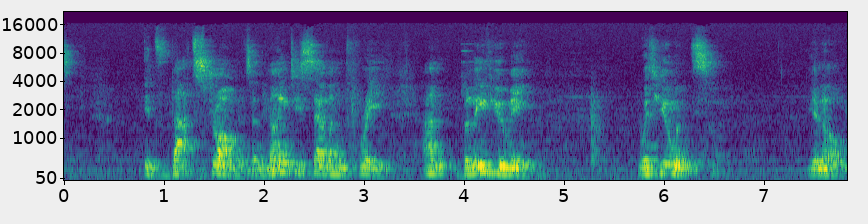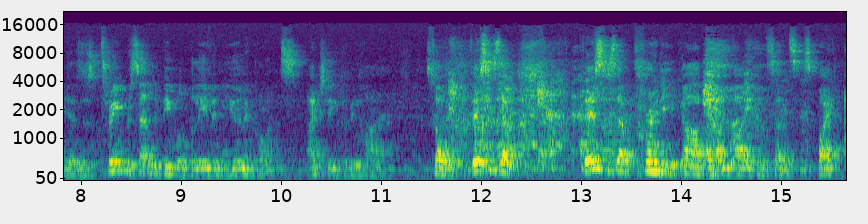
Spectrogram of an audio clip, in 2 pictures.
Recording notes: I am bringing you a recording of a talk. The talk was recorded during the March Green Drinks event hosted by The Dublin Branch of The Irish Wildlife Trust.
